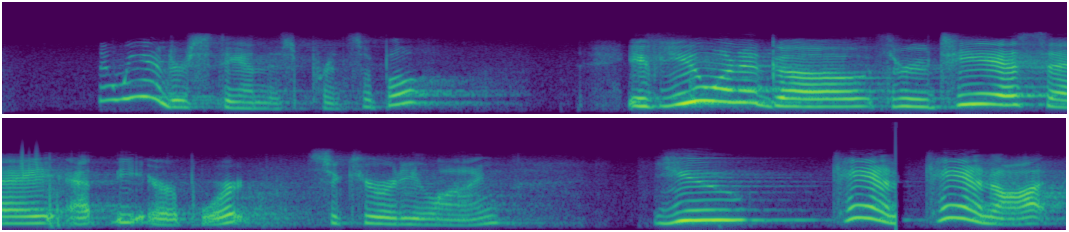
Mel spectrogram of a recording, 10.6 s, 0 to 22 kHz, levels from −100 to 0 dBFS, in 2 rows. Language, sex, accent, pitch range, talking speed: English, female, American, 235-360 Hz, 115 wpm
